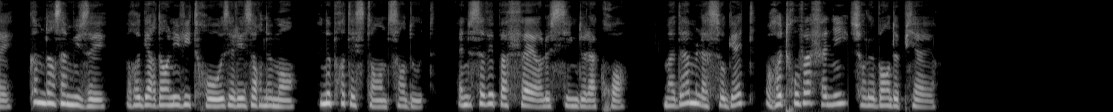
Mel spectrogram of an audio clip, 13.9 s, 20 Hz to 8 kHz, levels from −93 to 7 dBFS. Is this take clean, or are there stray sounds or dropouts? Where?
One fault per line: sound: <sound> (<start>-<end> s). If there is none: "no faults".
no faults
